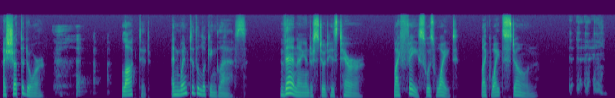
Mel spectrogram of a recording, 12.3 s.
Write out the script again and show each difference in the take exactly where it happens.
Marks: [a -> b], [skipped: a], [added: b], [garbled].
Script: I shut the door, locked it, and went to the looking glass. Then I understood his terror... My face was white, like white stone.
I shut the door, locked it, and went to the looking glass. Then I understood his terror... My face was white, like white stone.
